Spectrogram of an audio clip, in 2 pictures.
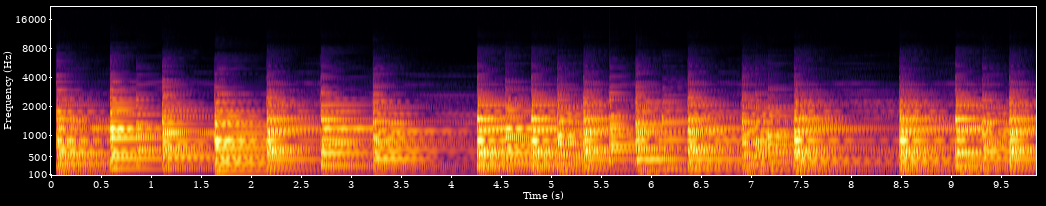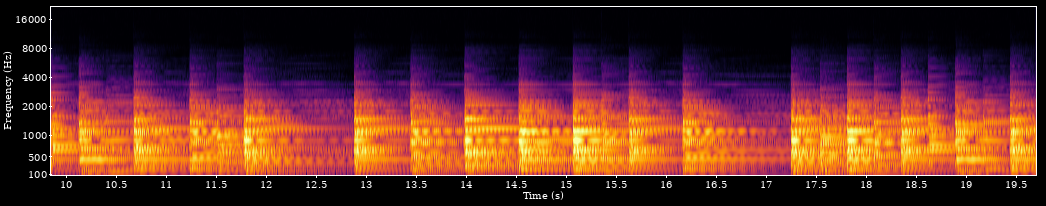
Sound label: piano with Intro; worship service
